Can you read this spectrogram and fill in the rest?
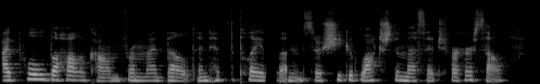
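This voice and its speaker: Woman as a creaky-voiced, reserved Jedi narrator. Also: lowish voice, fairly even intonation, moderate pace. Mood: serious, troubled. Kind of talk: first-person audio drama narration and dialogue.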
